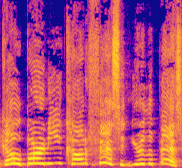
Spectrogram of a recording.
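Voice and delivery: put-on very high, gushing, excited children's cheering voices. Recapping an episode's ending, imitating a bunch of kids. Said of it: "all the kids are like".

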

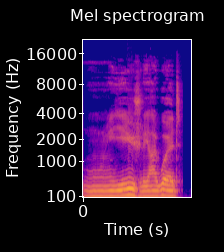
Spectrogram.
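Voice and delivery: hesitating, unsure start, "usually" drawn out. Nana replies to Mummy's suggestion, hesitant. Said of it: "Nana said hesitantly".

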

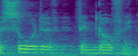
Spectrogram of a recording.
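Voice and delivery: ordinary delivery

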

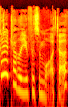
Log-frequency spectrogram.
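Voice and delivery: mock old-fashioned child voice. Retelling a friend ordering drinks at a bar: Oliver Twist voice. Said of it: "order a drink as if she were Oliver Twist".

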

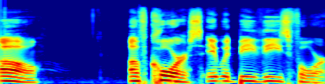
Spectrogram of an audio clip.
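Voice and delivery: acted-out smug, self-satisfied, superior, knowing tone. Reading a comic character's line aloud the way they imagined it: smug. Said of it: "I almost read it like smug".

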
